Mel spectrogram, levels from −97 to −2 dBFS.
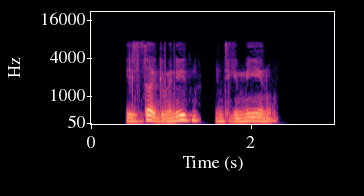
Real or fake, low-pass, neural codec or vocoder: real; 7.2 kHz; none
